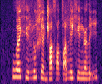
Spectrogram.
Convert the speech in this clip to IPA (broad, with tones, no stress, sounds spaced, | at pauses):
w ɜ˦ xʲ u˨ ɮ u˦ ɕ ɜ˨ d͡ʒ ɜ˧ sˤ a̰˧ tˤ a̰˦ ɮ i˦ xʲ ɜ˨ n ə˞˨ ð ḭ˦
